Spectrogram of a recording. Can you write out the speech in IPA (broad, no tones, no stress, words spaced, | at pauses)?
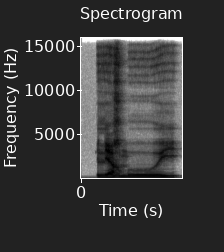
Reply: lʲæʁmuːj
